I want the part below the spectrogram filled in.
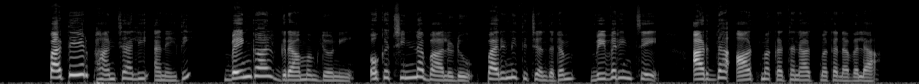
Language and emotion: Telugu, neutral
